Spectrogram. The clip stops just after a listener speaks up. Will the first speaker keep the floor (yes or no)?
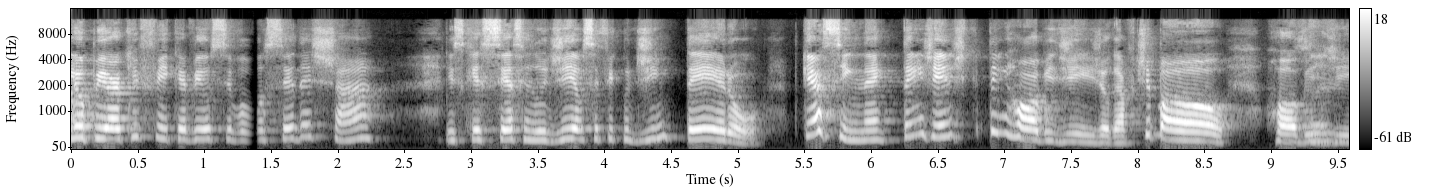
yes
